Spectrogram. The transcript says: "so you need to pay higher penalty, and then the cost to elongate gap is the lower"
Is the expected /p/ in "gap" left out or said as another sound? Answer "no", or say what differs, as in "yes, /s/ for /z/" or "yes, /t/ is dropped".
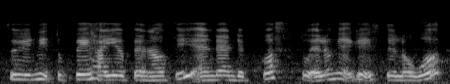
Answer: yes, /p/ is dropped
